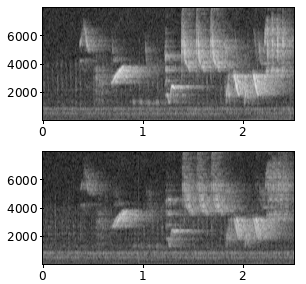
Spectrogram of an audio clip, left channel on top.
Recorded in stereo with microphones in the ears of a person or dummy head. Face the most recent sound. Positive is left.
turn(degrees=65)  # may be behind; listen again after turning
